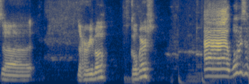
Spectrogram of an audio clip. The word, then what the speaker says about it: Haribo: Haribo.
